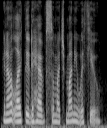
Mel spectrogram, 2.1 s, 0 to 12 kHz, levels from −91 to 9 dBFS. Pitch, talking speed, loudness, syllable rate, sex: 180 Hz, 280 wpm, -20 LUFS, 7.2 syllables/s, female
